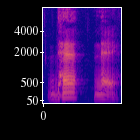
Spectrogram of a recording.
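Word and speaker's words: dhene: ta-ka, we already know, dhe-ne. We spell it D-H-E-N-E. Ta-Ka-Dhe-Ne or Ta-Ka-Dhe-Ne. You'll hear me maybe go back and forth with that variation in pronunciation.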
